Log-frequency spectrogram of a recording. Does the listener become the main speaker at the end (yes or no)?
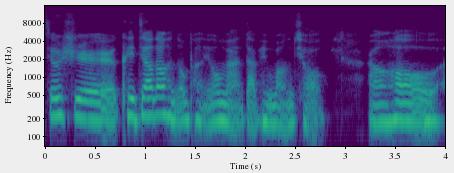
no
